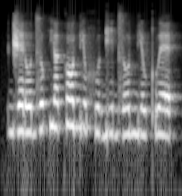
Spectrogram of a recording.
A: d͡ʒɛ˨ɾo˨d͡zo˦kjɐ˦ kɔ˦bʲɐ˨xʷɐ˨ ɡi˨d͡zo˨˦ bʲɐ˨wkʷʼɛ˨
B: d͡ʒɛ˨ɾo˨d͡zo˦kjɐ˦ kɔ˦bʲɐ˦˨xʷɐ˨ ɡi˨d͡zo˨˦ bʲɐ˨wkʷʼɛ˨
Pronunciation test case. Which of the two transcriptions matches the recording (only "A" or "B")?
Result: B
